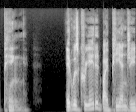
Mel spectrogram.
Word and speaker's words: PNG: portable Network graphics and is pronounced as ping it was created by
